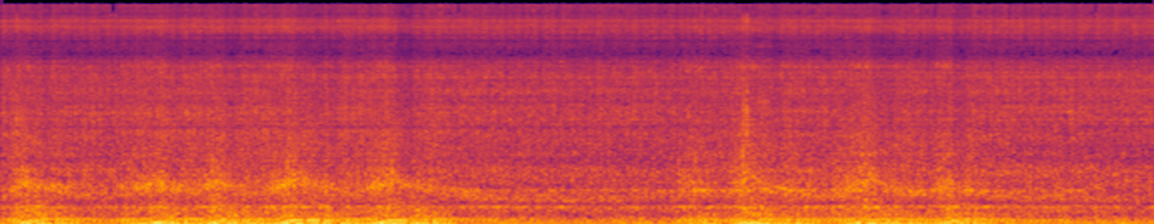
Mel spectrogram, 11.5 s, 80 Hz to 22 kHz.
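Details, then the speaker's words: Honda Vario 125 LED scooter, tested before teardown: steady low drone with faint, evenly spaced rattly pulses; rough CVT noise caused by stiff roller housing cover not flexing to follow rollers up and down. "Ternyata permasalahannya ada di tutup rumah lolernya guys ya. Oh, ininya keras, jadi dia nggak mau apa namanya ya, fleksi, nggak ngikutin ketika lolernya posisi di atas atau posisi di bawah."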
